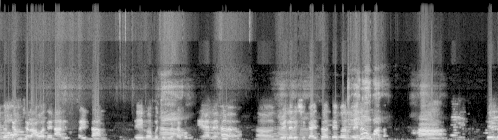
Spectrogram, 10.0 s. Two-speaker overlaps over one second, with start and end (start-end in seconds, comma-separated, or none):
5.5-7.6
